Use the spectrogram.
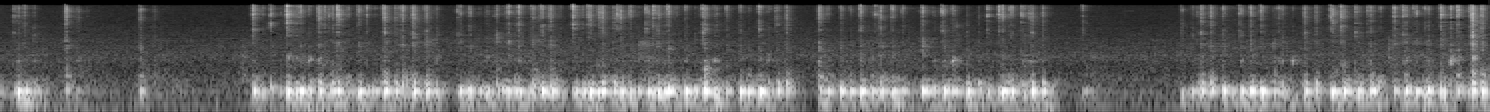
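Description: Fingertips type steadily on the plastic keys of a laptop resting on a wooden desk, giving soft, rapid clicky taps in bursts with short quiet pauses between them. The keystrokes have a low thud body with bright click edges and very little ring.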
